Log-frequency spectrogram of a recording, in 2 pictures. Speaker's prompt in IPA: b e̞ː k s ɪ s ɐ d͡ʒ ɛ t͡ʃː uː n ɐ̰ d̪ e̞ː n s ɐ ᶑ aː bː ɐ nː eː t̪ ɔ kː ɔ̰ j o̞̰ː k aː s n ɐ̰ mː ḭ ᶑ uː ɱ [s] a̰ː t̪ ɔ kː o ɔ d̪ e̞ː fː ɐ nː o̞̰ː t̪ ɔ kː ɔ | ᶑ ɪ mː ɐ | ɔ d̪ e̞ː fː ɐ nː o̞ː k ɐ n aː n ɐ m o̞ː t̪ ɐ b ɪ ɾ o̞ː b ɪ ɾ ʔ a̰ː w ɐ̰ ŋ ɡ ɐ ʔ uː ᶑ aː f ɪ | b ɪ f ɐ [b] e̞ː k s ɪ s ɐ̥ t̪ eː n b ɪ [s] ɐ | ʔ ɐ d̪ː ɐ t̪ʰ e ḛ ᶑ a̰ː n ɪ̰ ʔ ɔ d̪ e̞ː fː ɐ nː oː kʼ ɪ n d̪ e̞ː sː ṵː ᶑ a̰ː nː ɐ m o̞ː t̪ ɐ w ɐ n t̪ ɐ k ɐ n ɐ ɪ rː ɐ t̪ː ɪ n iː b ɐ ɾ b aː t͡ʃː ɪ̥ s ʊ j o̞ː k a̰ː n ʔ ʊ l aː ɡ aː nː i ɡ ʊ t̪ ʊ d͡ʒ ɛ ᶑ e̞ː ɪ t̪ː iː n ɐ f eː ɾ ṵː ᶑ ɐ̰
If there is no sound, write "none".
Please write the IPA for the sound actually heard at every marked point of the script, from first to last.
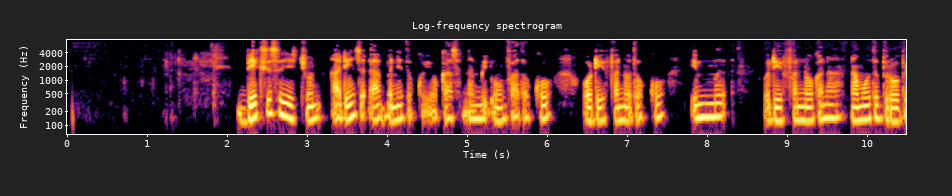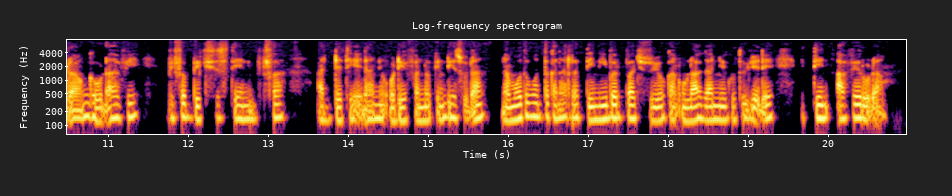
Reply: f, b, f

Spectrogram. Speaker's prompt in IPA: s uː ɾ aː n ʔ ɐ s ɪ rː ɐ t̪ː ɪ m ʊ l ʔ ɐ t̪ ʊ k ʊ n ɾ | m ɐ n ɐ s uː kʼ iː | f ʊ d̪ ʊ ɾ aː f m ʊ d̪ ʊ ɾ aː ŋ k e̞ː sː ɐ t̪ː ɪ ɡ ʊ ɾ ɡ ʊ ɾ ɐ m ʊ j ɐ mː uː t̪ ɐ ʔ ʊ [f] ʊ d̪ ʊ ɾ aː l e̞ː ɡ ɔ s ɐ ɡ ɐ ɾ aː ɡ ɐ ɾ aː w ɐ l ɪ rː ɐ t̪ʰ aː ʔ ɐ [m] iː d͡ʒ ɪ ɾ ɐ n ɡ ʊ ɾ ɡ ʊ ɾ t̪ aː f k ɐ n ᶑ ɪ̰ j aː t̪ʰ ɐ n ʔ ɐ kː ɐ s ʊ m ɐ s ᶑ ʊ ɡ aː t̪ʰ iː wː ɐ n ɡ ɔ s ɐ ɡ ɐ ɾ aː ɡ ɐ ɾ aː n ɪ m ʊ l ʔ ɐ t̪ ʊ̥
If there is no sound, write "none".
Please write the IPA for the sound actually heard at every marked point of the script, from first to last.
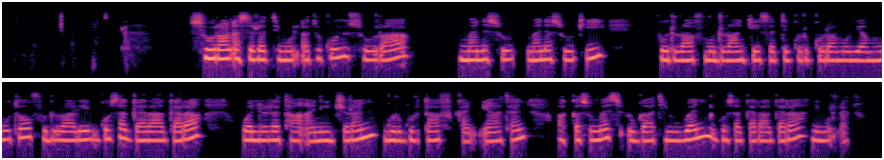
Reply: f, n

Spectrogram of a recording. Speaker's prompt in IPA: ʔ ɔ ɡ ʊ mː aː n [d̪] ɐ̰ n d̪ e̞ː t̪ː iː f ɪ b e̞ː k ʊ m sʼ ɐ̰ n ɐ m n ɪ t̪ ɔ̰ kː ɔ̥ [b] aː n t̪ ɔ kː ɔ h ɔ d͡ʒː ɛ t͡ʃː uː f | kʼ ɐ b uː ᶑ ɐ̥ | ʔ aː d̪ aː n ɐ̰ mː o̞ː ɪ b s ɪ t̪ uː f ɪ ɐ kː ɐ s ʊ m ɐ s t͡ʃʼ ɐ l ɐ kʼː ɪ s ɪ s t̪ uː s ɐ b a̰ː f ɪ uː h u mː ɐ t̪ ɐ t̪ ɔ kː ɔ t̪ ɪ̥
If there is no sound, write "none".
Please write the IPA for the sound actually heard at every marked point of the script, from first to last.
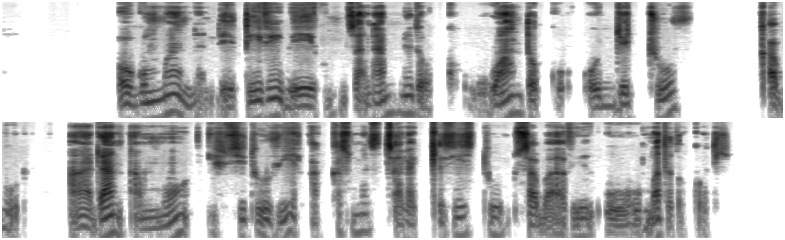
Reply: d̪, w

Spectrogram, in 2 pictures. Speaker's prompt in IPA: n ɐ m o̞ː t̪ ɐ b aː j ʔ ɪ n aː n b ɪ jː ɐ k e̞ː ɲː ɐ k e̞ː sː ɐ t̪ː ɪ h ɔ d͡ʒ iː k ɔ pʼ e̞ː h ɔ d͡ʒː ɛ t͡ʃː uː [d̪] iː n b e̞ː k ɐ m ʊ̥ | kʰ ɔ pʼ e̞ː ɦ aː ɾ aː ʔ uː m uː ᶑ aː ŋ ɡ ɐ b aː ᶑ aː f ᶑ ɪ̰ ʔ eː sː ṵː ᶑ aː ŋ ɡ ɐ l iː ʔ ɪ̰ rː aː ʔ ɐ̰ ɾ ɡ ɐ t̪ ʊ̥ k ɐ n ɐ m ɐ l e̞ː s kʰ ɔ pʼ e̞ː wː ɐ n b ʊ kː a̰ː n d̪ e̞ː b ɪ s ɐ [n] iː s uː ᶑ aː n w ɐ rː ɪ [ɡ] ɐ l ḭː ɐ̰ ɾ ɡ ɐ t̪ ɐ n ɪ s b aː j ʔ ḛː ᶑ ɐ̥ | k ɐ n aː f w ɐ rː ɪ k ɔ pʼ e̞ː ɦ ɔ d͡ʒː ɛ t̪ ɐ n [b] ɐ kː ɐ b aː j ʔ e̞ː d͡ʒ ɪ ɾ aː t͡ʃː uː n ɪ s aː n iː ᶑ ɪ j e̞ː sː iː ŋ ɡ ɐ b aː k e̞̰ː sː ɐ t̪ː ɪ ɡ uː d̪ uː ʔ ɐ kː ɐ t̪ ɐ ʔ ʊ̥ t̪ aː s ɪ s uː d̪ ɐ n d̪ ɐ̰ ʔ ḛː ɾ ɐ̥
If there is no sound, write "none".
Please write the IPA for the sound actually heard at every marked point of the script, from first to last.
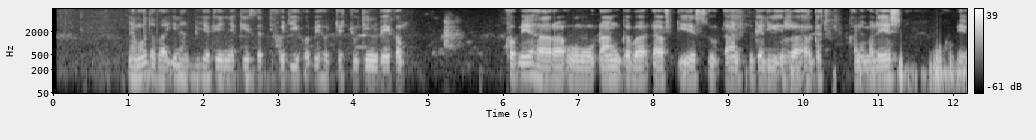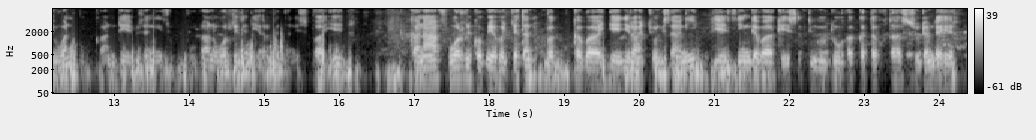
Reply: t̪, n, ɡ, b

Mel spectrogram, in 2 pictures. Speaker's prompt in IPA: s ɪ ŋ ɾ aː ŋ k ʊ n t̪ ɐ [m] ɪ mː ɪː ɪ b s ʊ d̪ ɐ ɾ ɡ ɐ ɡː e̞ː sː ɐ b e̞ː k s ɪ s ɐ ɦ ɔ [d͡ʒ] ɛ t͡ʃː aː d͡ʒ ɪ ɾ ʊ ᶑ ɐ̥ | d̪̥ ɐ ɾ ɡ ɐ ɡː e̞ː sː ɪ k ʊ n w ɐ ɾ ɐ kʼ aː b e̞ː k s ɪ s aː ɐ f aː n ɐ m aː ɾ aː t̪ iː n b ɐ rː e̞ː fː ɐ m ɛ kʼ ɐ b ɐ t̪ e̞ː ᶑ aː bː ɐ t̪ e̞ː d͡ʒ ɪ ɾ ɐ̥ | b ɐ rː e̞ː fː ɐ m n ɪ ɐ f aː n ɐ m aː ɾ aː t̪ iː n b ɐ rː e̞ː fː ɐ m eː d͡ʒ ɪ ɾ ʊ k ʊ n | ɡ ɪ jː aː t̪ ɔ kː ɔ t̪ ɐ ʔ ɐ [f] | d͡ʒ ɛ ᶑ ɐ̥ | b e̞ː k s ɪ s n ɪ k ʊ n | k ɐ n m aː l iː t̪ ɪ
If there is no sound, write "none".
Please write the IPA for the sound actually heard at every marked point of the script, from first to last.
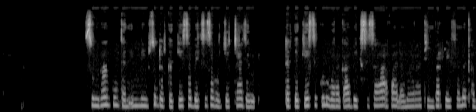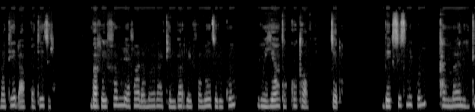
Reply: n, d͡ʒː, f

